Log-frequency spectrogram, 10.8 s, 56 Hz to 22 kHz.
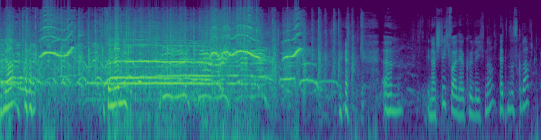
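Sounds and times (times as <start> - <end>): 
crowd cheering: 0.0 - 7.1
speech: 0.1 - 0.9, 2.0 - 2.7, 8.6 - 10.8
many voices whooping and shouting together: 0.1 - 6.8
scattered yells: 2.3 - 6.4.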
